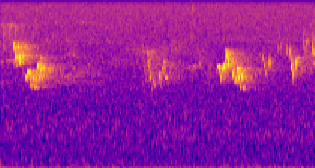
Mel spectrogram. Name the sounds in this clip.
Red-eyed Vireo, Ovenbird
